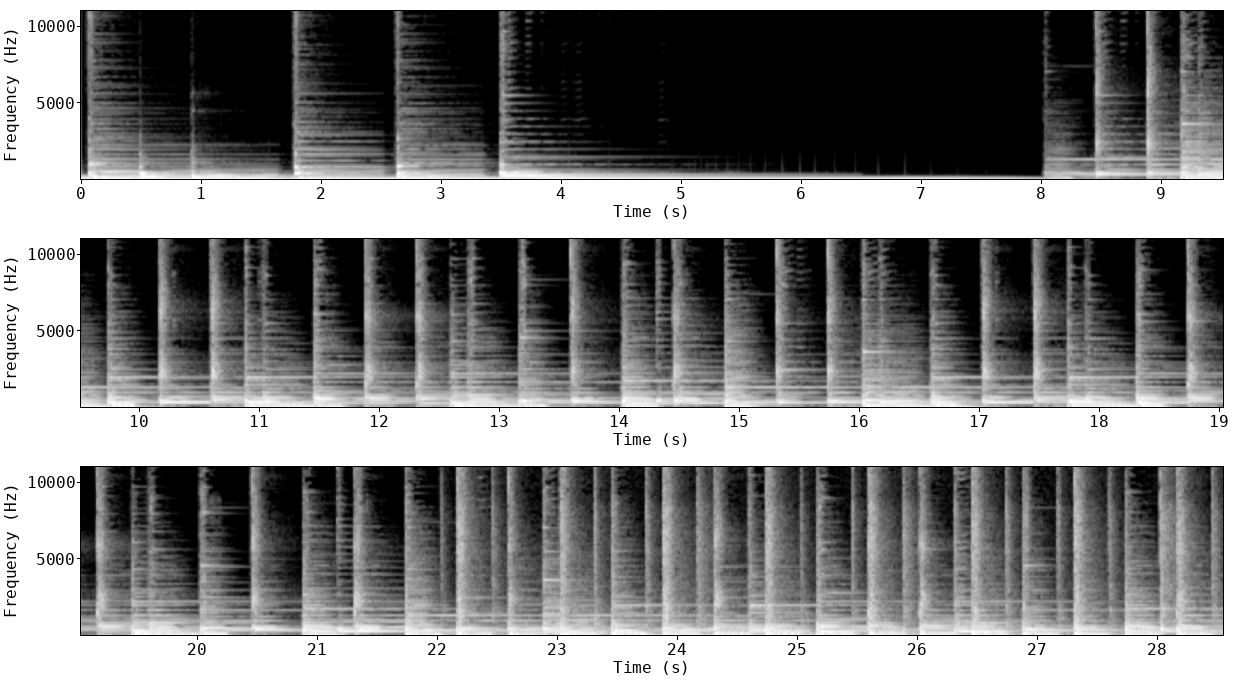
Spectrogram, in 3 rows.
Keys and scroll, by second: 21.0 ctrl+z, 21.4 ctrl+u, 24.2 ctrl+s.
